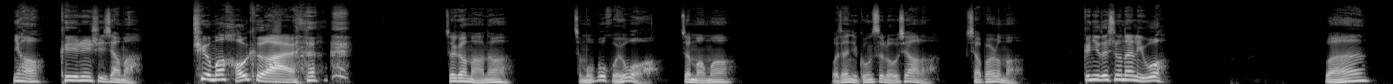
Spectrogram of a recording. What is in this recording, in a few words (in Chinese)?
抖音情感号年轻男主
